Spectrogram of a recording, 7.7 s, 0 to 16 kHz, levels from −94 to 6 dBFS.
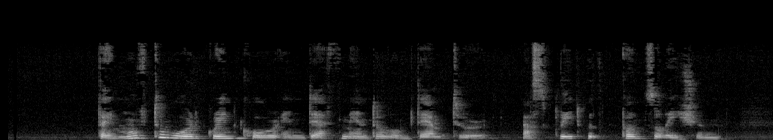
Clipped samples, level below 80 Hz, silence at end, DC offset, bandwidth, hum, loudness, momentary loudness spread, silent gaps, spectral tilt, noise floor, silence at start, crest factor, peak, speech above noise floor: under 0.1%; -86 dBFS; 0.55 s; under 0.1%; 11.5 kHz; none; -28 LUFS; 13 LU; none; -5 dB/octave; -69 dBFS; 1 s; 18 dB; -10 dBFS; 42 dB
